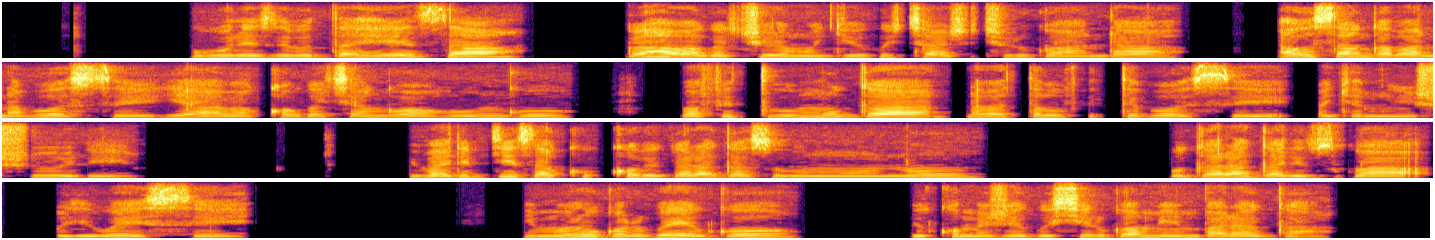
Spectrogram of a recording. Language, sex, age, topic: Kinyarwanda, female, 36-49, education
